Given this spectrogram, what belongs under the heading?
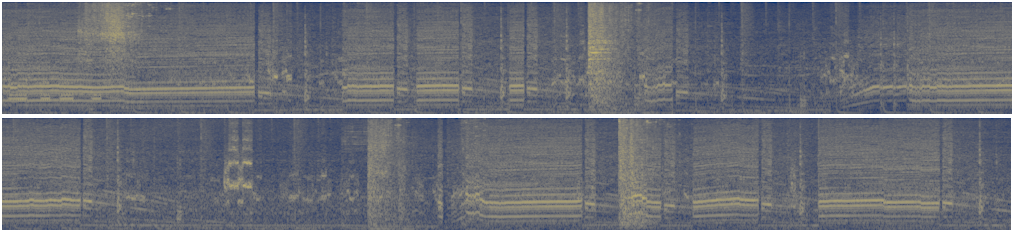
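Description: A police car in an Iranian GTA-style mobile game, with repeated engine revs, tire squeals and skids that rise and fall in busy bursts, loud and continuous.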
